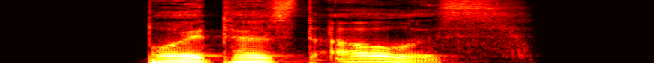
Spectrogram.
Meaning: inflection of ausbeuten: 1. second-person singular present 2. second-person singular subjunctive I
- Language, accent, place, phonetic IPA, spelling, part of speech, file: German, Germany, Berlin, [ˌbɔɪ̯təst ˈaʊ̯s], beutest aus, verb, De-beutest aus.ogg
